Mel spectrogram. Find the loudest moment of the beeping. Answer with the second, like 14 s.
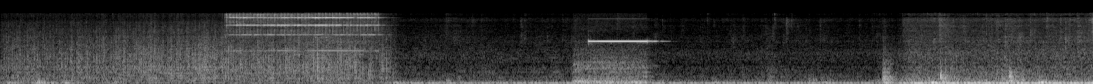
6 s.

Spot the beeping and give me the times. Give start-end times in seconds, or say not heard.
2.2-3.8, 5.7-6.5.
